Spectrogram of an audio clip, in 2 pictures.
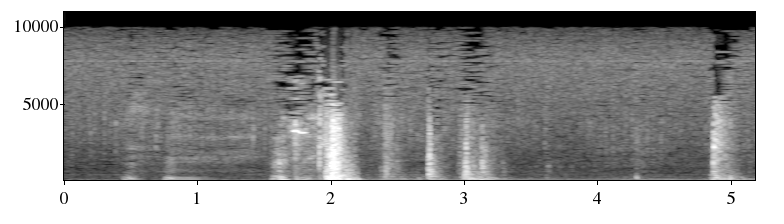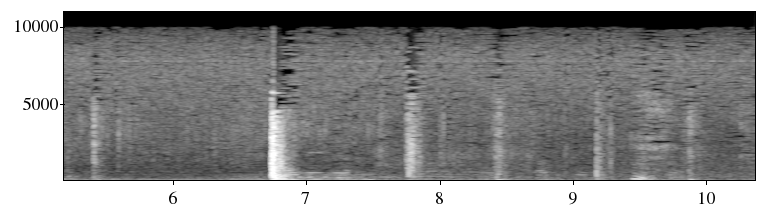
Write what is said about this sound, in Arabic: إذا خرجتما لا تغلق الباب خلفكما بقوة، صوتها يؤذيني.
